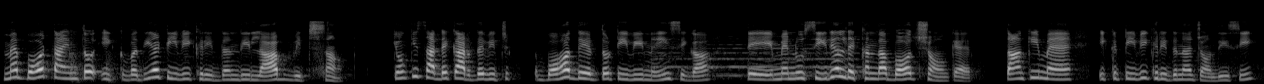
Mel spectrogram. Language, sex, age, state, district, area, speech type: Punjabi, female, 18-30, Punjab, Ludhiana, urban, spontaneous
